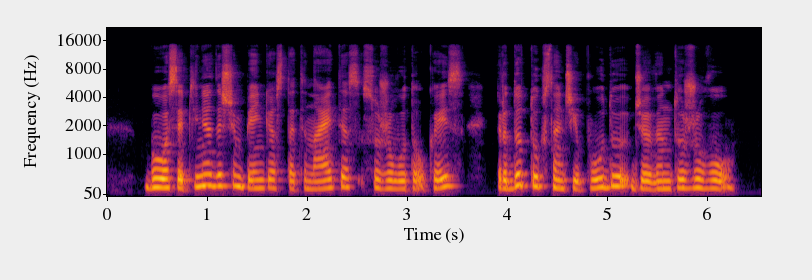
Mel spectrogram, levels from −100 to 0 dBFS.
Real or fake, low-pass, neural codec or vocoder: real; 14.4 kHz; none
